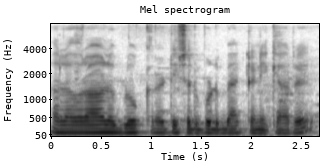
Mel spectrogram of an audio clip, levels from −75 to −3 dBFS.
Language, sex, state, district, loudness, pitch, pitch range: Tamil, male, Tamil Nadu, Kanyakumari, -14 LUFS, 100 Hz, 95-105 Hz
